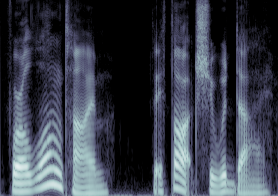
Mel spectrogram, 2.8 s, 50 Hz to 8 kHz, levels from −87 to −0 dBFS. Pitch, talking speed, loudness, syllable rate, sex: 130 Hz, 195 wpm, -17 LUFS, 4.1 syllables/s, male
